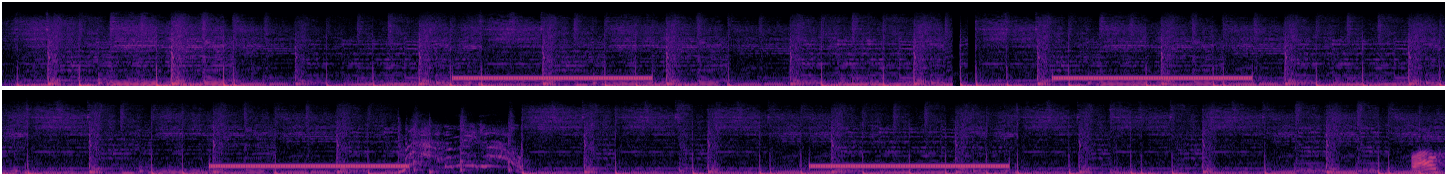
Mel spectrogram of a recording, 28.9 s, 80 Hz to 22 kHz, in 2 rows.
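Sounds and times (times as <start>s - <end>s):
busy music: 0.0s - 28.8s
phone line ringback tone with no answer: 4.5s - 6.6s, 10.5s - 12.6s, 16.5s - 18.5s, 22.5s - 24.5s.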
